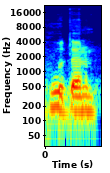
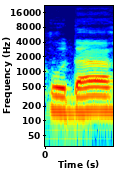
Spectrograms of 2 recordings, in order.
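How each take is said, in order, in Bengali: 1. শব্দটি ন ধ্বনি দিয়ে শেষ হয়। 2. শব্দটি দীর্ঘ স্বরধ্বনি দিয়ে শেষ হয়। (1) "বানান করার ক্ষেত্রে হুদান পড়েছি" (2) "অক্ফ করি তাহলে কিন্তু হুদা হবে"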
